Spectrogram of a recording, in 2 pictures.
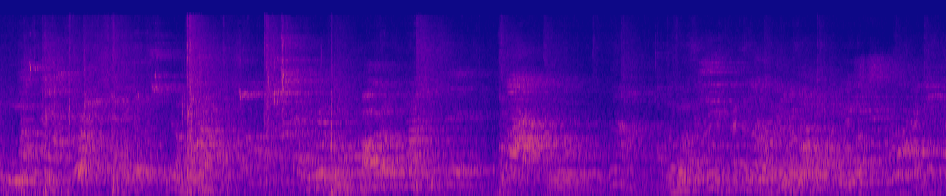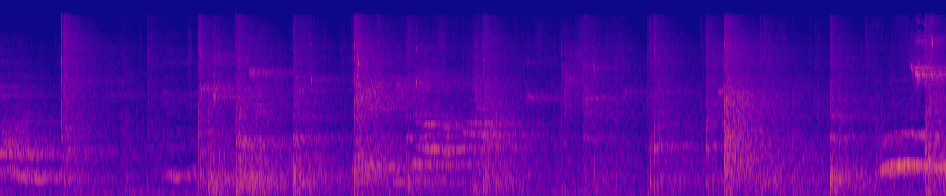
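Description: Badminton rackets strike a shuttlecock with sharp pops.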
